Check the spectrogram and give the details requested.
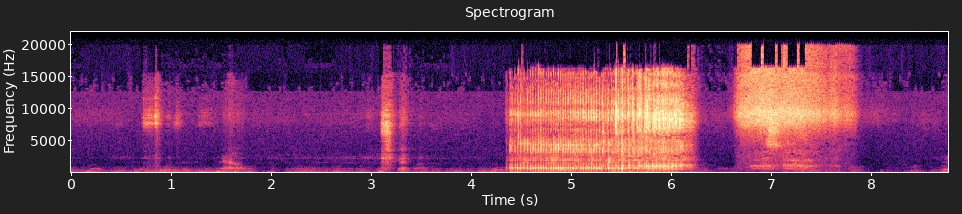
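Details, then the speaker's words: Man sleeping gives loud, harsh, rattling snores on the in-breath with a softer snort after, over quiet room noise; described as louder than the TV, although he claims he doesn't snore. "this is why he expect me to sleep next to at night really look at me no sleep got that going on and the meanwhile look at this this is louder than the TV"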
